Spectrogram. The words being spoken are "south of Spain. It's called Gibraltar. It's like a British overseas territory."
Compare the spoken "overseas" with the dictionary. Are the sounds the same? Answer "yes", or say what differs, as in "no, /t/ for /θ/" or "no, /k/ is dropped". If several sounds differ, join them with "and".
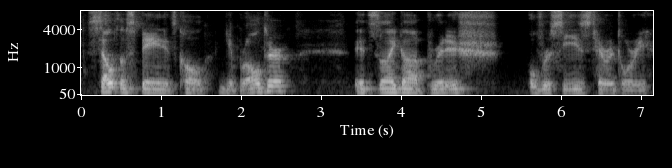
yes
